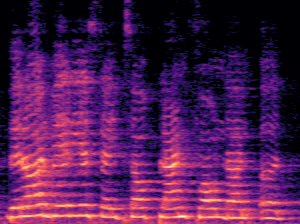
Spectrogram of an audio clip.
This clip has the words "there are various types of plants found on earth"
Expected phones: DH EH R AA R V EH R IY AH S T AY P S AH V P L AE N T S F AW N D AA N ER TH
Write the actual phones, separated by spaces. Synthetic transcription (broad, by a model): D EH R AA R V EH R IY AH S T AY P S AH V P L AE N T F AW N D AA N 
